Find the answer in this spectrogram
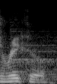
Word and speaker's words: Riku: His name is Riku. Pronounced the same and spelled the same as the Kingdom Hearts character.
